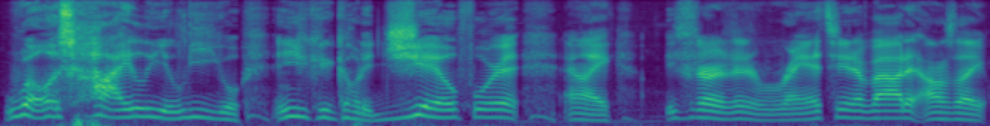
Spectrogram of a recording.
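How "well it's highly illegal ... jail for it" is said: theatrical, raised teacher voice; dramatic teacher. Retold or imitated. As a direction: lecture it like a melodramatic teacher. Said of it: "all dramatic".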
